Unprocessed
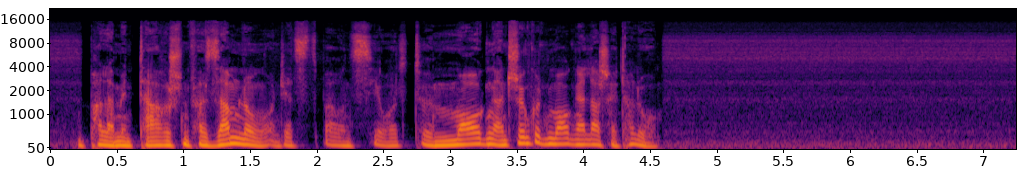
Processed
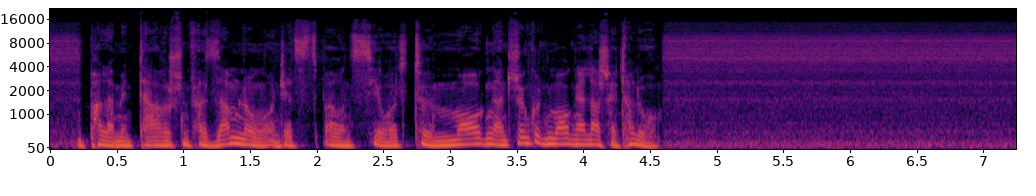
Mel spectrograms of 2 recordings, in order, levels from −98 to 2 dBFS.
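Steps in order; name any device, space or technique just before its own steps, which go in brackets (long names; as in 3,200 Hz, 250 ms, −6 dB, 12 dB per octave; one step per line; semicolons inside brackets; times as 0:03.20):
podcast mastering chain (high-pass filter 75 Hz 12 dB per octave; de-essing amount 85%; downward compressor 2.5 to 1, threshold −36 dBFS, peak gain reduction 11 dB; brickwall limiter −31 dBFS, peak gain reduction 8.5 dB; level +2 dB; MP3 96 kbit/s 48,000 Hz)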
